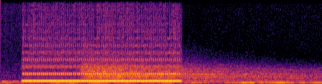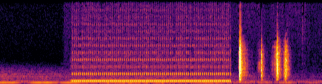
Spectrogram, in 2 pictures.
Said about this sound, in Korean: 당황해서 휴대폰을 주워 집으로 전할 거니 이번엔 정상적으로 통화 연결음이 들려왔다. 언제나 듣던 그 연결음마저 너무나 반가워서 눈물이 날 정도였다.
